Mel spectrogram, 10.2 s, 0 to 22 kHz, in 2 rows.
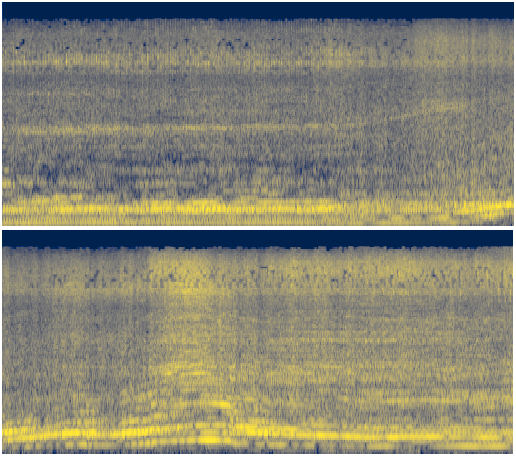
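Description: Turbocharged 4G63 four-cylinder drag-racing engine in a Foxbody Mustang, running steady in the water box and then revving up for a burnout. The revs climb from about four seconds in, rise and fall around seven seconds, and hold high near the end as the rear tyres spin into smoke.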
